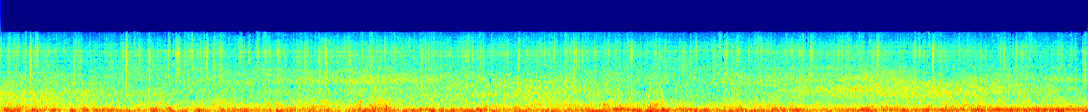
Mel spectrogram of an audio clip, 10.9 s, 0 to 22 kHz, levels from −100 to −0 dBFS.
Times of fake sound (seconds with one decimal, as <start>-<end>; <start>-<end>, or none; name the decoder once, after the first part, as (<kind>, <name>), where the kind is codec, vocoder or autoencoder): 0.0-1.9 (vocoder, BigVGAN v2); 7.1-8.4; 9.3-10.9

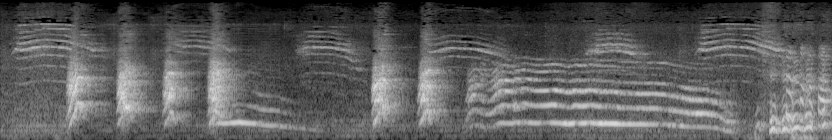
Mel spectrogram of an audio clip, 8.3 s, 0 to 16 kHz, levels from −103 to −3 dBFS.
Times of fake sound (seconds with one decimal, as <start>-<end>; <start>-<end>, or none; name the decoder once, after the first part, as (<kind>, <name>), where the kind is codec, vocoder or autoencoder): 1.0-2.8 (vocoder, BigVGAN v2)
